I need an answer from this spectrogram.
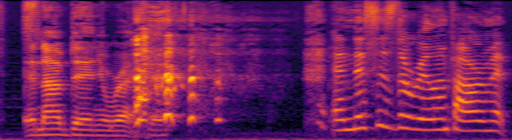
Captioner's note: laughing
